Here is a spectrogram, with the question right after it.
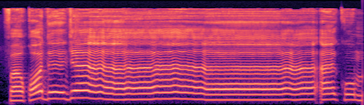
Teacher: জা চার আলিফ টান মধ্যে মুত্তাসিল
